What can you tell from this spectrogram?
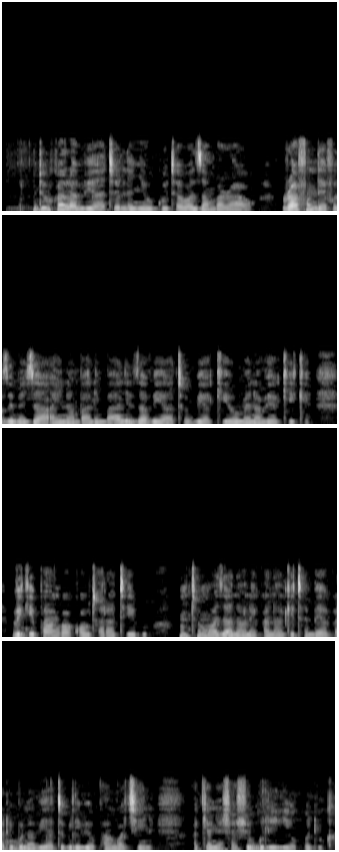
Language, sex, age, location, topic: Swahili, female, 25-35, Nairobi, finance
